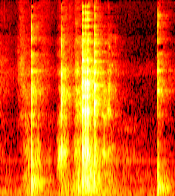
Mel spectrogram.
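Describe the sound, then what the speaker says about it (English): Knife and fork cutting into a cooked two-inch-thick bone-in pork chop, a few brief metallic clicks and scrapes against a plate, close and fairly quiet with gaps between them. "so let's cut it open"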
